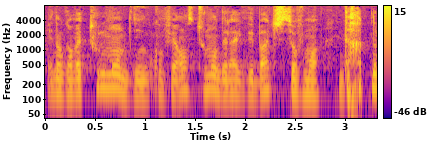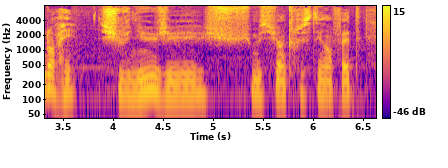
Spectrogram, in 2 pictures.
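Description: Talking at a fairly quick pace with fairly even intonation, a man is heard over noticeable background noise. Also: medium pitch for a man. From France. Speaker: calligraffiti artist. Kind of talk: casual interview.

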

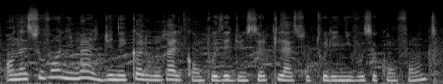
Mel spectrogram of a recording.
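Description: A woman talks at a fairly quick pace. Crowd noise can be heard behind her. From Morocco, Salé. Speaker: student documentary maker. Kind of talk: scripted narration.

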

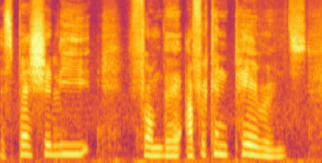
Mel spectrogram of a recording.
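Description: The woman's pitch sits in the medium range with ordinary variation, and she talks at a very slow pace. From Ghana. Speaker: musician. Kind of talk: interview. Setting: outdoors by a canal.

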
